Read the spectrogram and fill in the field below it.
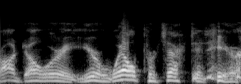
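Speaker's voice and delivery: whispering. Retelling what someone at a crowded house party said: imitating a whisper. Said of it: "somebody whispered to me".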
